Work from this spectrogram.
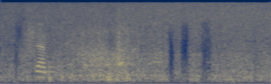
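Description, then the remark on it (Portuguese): A washing machine runs with a steady, loud whooshing rumble that fills the whole clip, while brief fragments of a voice come through over the noise. “tá dentro da máquina de lavar, pô.”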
